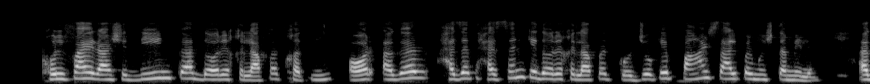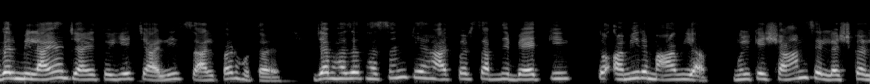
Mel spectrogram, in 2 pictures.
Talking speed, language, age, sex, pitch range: 160 wpm, Urdu, 50-69, female, 225-275 Hz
